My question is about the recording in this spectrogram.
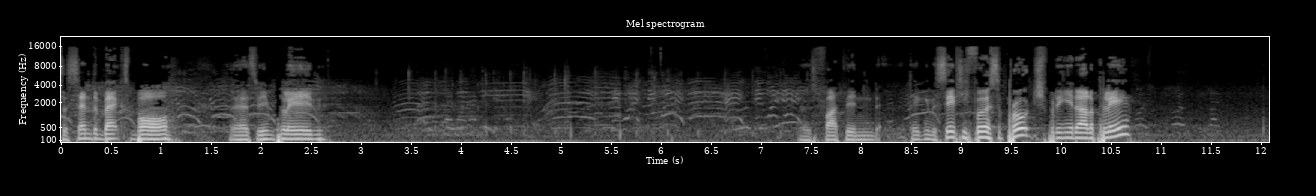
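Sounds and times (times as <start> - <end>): footballers shouting: 0.0 - 11.7.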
